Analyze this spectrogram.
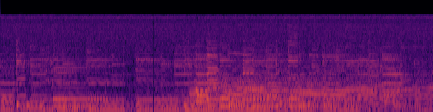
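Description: Background music: an acoustic guitar playing a melody.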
